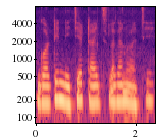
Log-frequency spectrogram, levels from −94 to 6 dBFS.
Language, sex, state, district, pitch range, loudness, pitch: Bengali, female, Assam, Hailakandi, 165-195 Hz, -12 LUFS, 175 Hz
